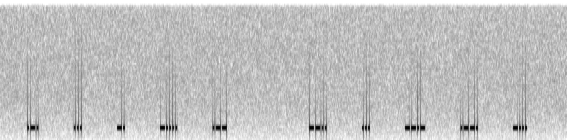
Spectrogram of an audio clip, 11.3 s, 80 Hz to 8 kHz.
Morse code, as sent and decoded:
.-. ... -. -.... .-- / --.. ... --.- .--. -...
RSN6W ZSQPB

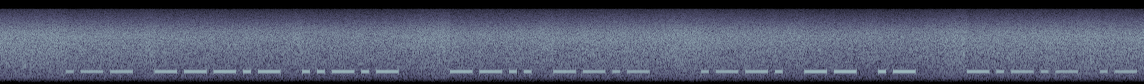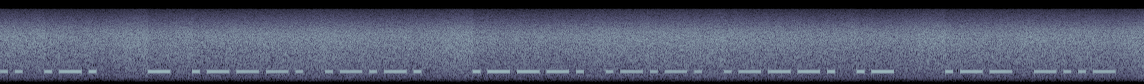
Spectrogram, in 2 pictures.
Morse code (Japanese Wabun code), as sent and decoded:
.-- ---.- ..-.- / --.. --.- / .--. -- .- / -.-.- .-.. .-. / - .---. .-.-. / .---. .-.-. .---. .- / .-- -..-
ヤスミ フネ ツヨイ サカナ ムセン センセイ ヤマ

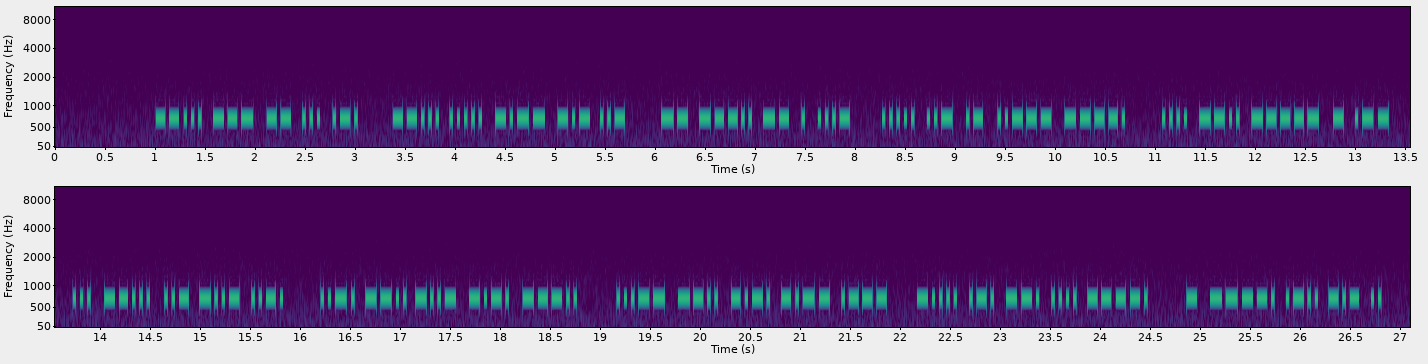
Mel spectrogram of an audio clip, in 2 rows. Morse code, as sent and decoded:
--... --- -- ... .-. / --... ..... -.-- -.- ..- / -- ---.. -- . ...- / ..... ..- .- ..--- ----. / .... --.. ----- - .-- / ... --... ..- -..- ..-. / ..-. --.. -..- -.-. ---.. / ...-- --.. -.-. -.-- .--- / -.... .-. --. .... ----. / - ----. .-.. -.- ..
7OMSR 75YKU M8MEV 5UA29 HZ0TW S7UXF FZXC8 3ZCYJ 6RGH9 T9LKI

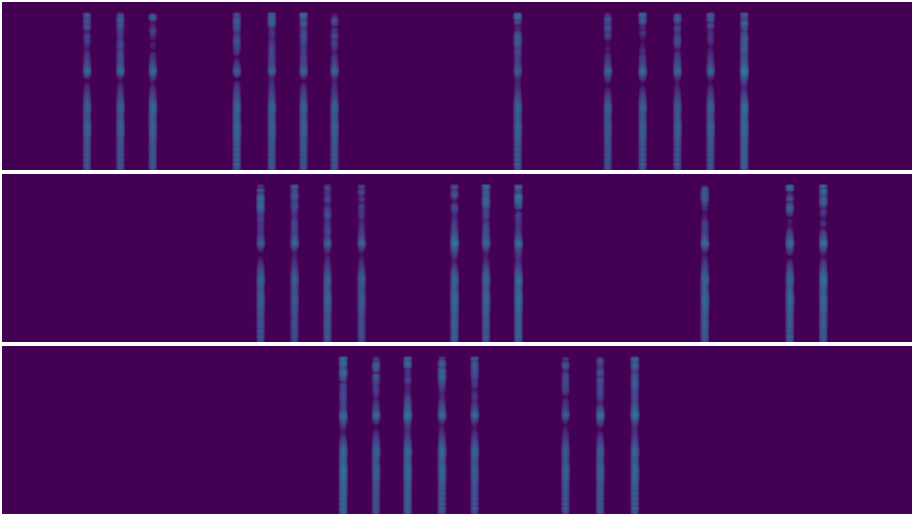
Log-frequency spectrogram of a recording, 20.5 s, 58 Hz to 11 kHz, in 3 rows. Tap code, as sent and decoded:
3-4 1-5 / 4-3 1-2 / 5-3
OE SB X

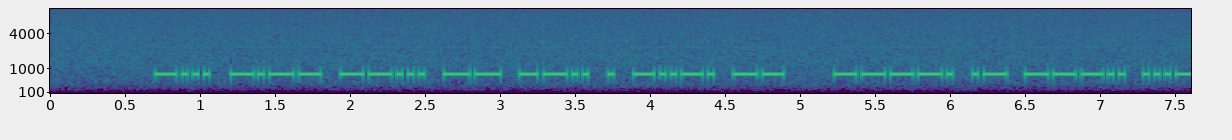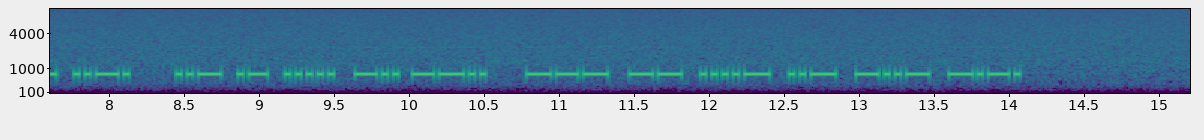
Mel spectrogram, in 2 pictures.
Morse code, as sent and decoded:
-... -.-- --... -- --.. . -..-. -- / ----. .- ---.. ...- ..-. / ..- .- ..... -.. --.. / --- -- ....- ..- -..- -.-.
BY7MZE/M 9A8VF UA5DZ OM4UXC

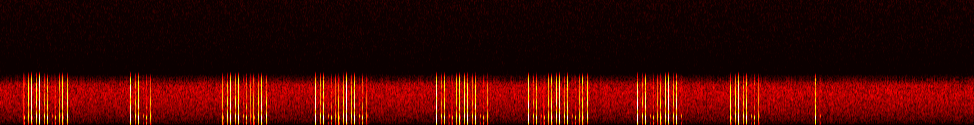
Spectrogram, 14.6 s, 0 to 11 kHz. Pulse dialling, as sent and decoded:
6 / 3 / 6 / 7 / 7 / 8 / 6 / 4 / 1
6 3 6 7 7 8 6 4 1

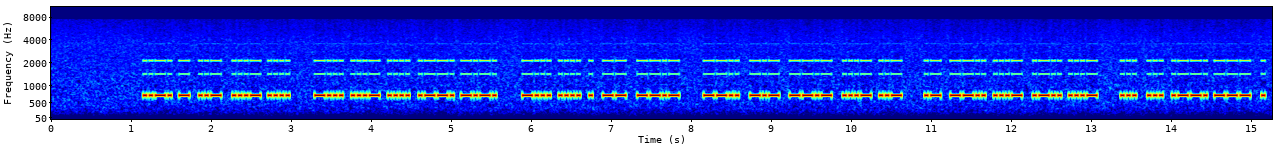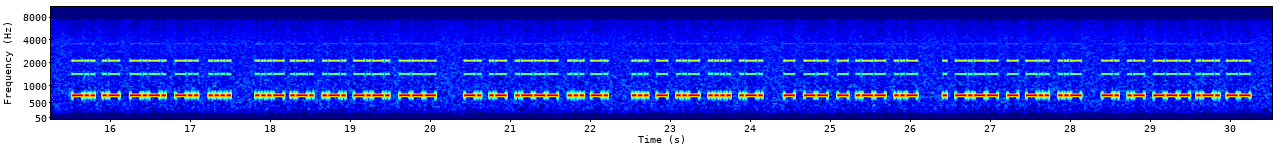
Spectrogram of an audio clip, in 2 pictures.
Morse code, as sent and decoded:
..-. - ..- ...- .... / -... ...- .... .--. -.-. / -... .... . -- --.- / --.. -.- --.- ...- ..- / .- --.. ...- .-.. ...- / ... ... .--. --- . / -.. .- -.-. -.. .... / ...- .-. .-. -.-. --- / -. .- .--- ... -. / ... - ..- .... .-. / - -- - .-- ..- / . -.-- - -.. ..- / -. .- --- .-. --
FTUVH BVHPC BHEMQ ZKQVU AZVLV SSPOE DACDH VRRCO NAJSN STUHR TMTWU EYTDU NAORM

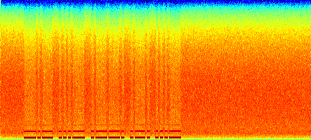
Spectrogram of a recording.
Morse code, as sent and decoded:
-.- ...- .--. .-. ...-
KVPRV

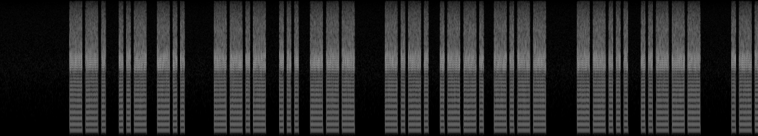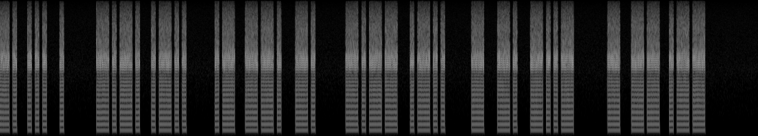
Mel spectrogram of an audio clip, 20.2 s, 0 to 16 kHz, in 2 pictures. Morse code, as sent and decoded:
--. ..- -.. / --.- ... --- / -.-. .--. -.-- / --... ..--- / .--. ... . / -.-. .-.. / .- --. -. / -.-- .-.. / - -. -..- / - -- .--
GUD QSO CPY 72 PSE CL AGN YL TNX TMW

